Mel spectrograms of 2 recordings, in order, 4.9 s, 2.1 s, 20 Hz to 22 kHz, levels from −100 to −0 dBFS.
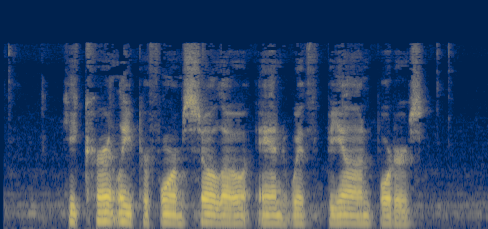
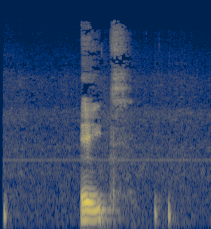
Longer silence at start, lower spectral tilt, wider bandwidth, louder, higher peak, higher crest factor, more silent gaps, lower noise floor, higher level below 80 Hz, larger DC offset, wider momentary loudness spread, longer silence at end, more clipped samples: second, 0.3 s vs 0.8 s; about the same, -6 dB/octave vs -5 dB/octave; second, 11.5 kHz vs 16 kHz; about the same, -24 LUFS vs -25 LUFS; about the same, -6 dBFS vs -6 dBFS; second, 18 dB vs 24 dB; neither; second, -56 dBFS vs -62 dBFS; first, -50 dBFS vs -72 dBFS; neither; second, 10 LU vs 25 LU; first, 0.65 s vs 0.4 s; neither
